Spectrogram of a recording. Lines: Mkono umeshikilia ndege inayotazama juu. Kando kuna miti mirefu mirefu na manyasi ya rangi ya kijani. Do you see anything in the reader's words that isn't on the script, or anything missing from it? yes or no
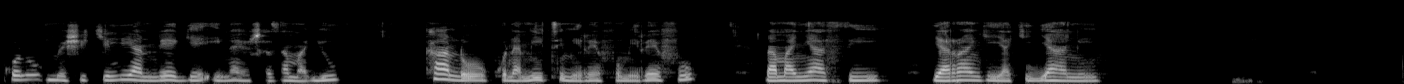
no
